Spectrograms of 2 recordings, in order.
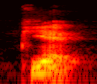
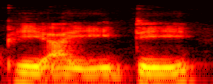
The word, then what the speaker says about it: pied: a P in French, and the D, which isn't pronounced now, P-I-E-D, D and T are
